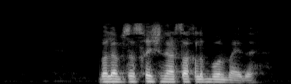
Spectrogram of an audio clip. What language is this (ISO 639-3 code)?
uzb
